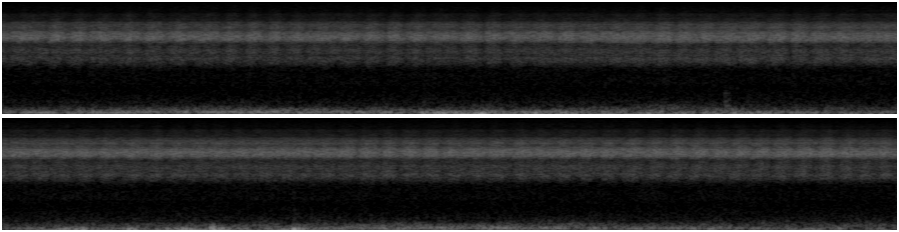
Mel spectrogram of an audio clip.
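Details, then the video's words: Summer cicada chorus, a continuous shrill buzz held at an even loudness throughout, with a faint rapid flutter in the tone, a couple of soft clicks, and a low rumble beneath. "CICADA SOUNDS - Sound Effect of Cicadas in Summer Sounds of Cicada"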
